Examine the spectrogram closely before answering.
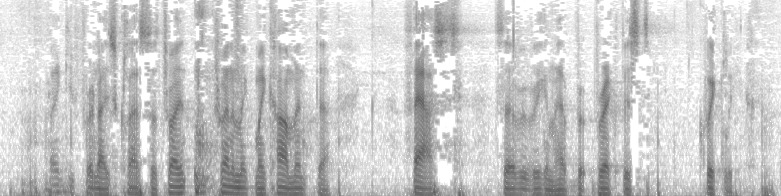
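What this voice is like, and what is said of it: Slightly harsh, hoarse voice. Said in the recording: “my voice is a little harsh”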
